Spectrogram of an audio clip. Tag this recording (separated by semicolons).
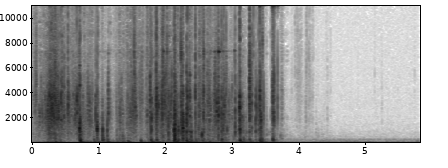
dragging; dropping; rocks; gravel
